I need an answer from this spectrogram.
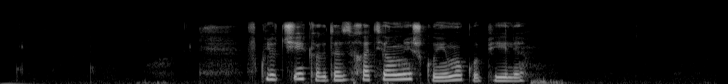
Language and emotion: Russian, sad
